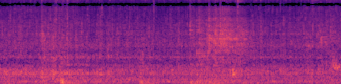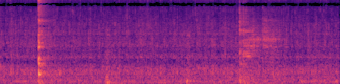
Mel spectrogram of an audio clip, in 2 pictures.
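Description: Vegetables frying with a steady sizzle in a pressure cooker while green masala paste is scraped with a spoon from a steel mixer jar onto them. One sharp metallic clink comes about halfway through.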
